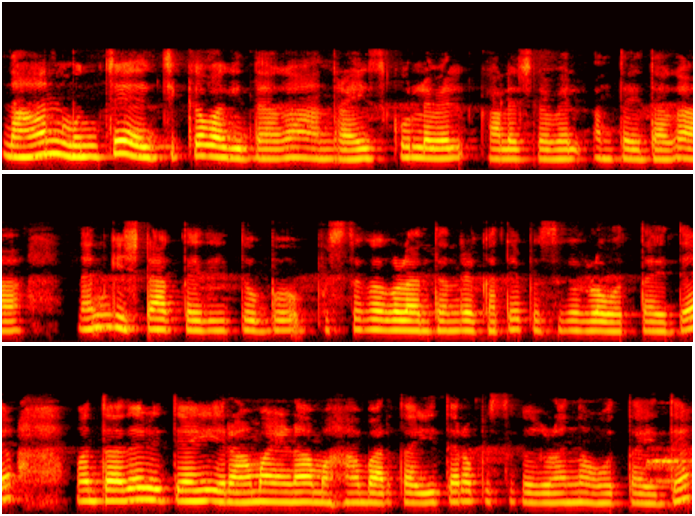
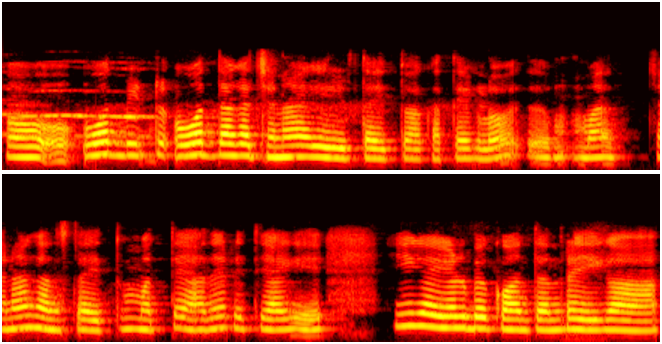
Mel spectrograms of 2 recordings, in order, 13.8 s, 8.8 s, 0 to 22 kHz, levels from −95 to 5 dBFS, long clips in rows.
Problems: background sounds at intervals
